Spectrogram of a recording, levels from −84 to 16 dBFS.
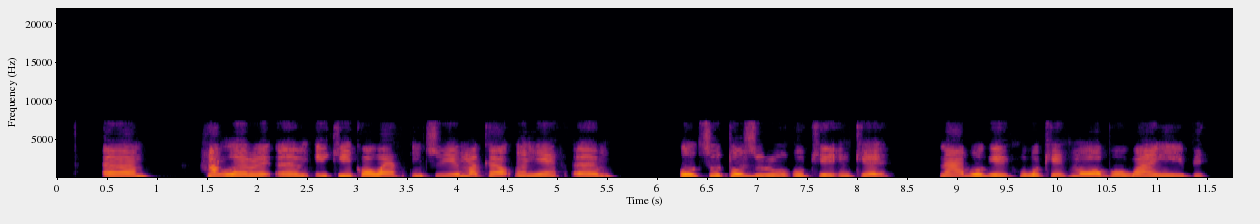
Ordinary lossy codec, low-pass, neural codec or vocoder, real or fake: none; 7.2 kHz; codec, 24 kHz, 1 kbps, SNAC; fake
